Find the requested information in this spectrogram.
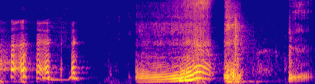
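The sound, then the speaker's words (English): A loud, drawn-out fart sound effect with a rising, buzzing rumble, followed by two short bursts of sputtering noise, prominent with no talking. “Jurassic farts are huge gas bombs with dino-sized roars and smells.”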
